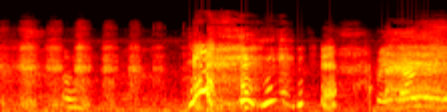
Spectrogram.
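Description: A young woman talks cheerfully through a phone speaker.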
